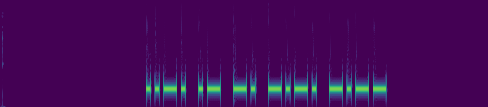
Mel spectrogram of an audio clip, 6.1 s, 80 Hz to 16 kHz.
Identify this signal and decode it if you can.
Morse code, heard as a keyed tone, about 22 wpm, 700 Hz. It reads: FANCY
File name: 5 Letter Words - First 3 Letters Given - 22wpm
